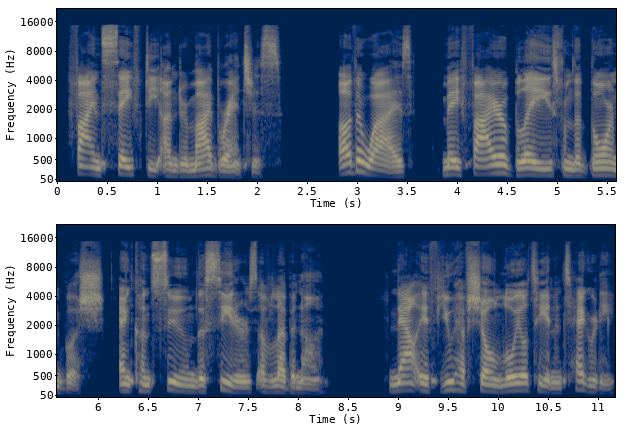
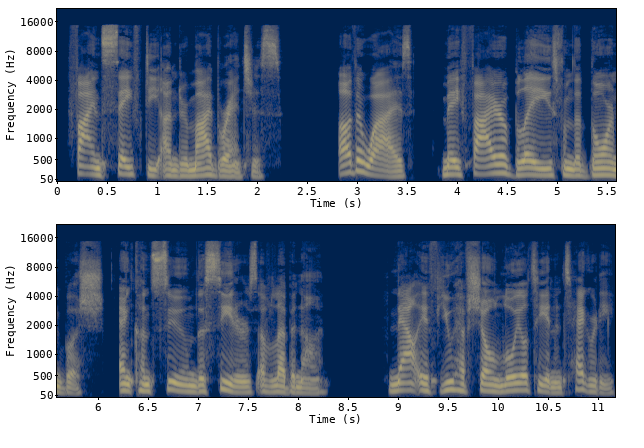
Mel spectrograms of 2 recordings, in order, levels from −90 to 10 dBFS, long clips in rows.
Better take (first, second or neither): second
